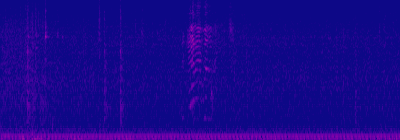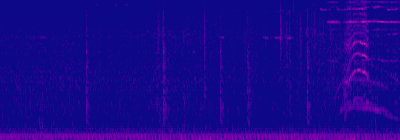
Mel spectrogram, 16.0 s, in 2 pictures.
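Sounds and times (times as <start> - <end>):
race car engine idling: 0.0 - 14.6.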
